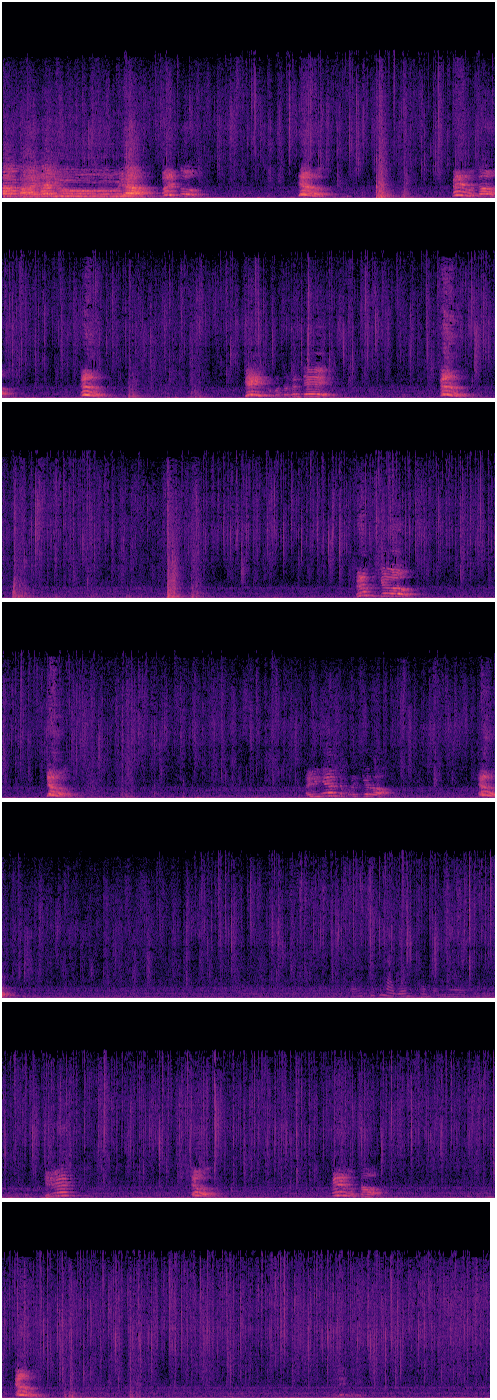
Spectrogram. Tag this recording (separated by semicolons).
cops; formation; police; rain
